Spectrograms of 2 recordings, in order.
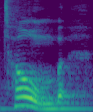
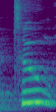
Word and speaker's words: tomb: word is tuned it's often wrongly pronounced as tome but the bee is silent and the O is pronounced with an O sound so to a tomb is a place like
